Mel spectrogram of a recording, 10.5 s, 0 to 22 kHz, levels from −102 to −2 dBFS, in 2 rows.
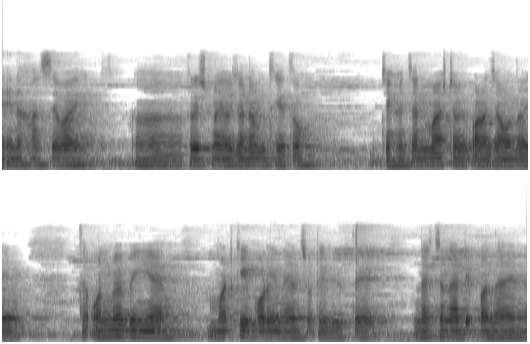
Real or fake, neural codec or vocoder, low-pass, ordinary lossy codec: real; none; 7.2 kHz; none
